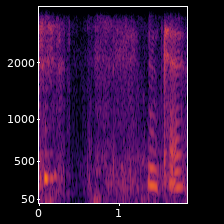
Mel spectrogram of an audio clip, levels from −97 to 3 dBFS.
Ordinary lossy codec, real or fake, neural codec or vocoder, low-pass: Opus, 32 kbps; fake; codec, 16 kHz, 8 kbps, FunCodec, trained on Chinese and English, 25 frames a second; 3.6 kHz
